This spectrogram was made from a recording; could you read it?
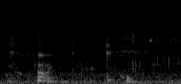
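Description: Soda is poured into a glass to top it off, a steady fizzy hiss of liquid running throughout, with a couple of brief murmured vocal sounds.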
